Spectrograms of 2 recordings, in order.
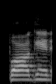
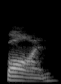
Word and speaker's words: Baughan: and I'm with Caitlin Bogan and Caitlin did I say your last name right because I should have asked before and I didn't that's okay it gets butchered all the time it's Bond Bond we'll see yeah spawn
